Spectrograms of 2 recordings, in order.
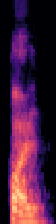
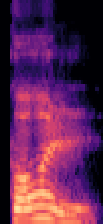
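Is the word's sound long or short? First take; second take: short; long. First: The word is said short, without doubling. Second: The word is said longer, with a doubled sound. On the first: "this one has no dagesh" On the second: "This one has a dagesh, so it's kol"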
